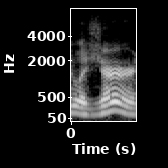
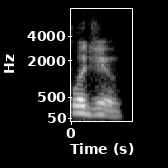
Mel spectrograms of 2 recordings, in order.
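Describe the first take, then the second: First: The name is said with a French-style pronunciation. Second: The name is said with an American-style pronunciation. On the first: This is the new official pronunciation. "something with French um, origination" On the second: This is how everyone has always said it. "nobody's ever said it that way"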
